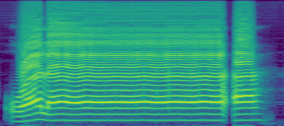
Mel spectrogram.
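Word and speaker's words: وَلَا: harakat atau l harakat Bagaimana cara membacanya wala a baru baca a panjangkan lanya dulu empat harakat baru lepas wala a ya walaa Kemudian pada lafalna di sini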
